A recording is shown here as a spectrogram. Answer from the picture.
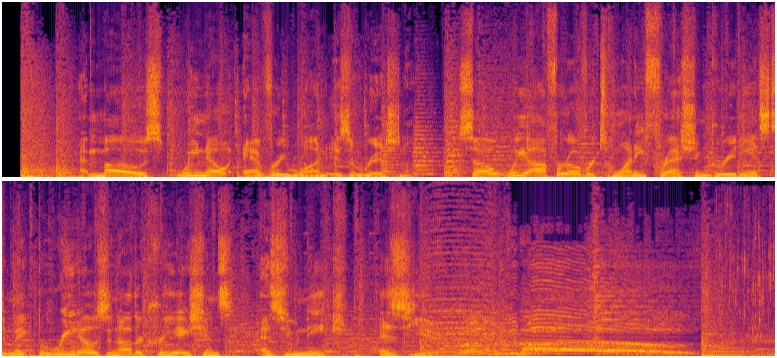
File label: Commercial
